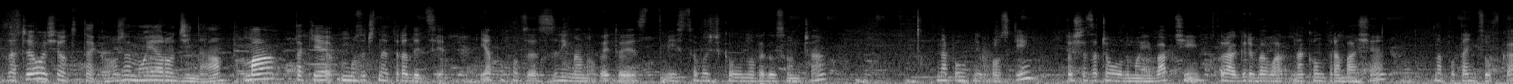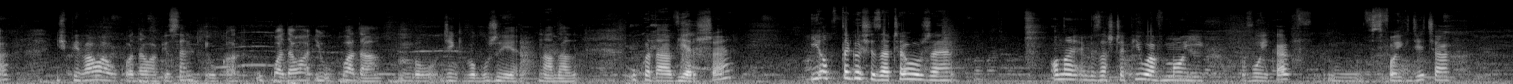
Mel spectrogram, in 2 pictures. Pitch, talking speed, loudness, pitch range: 160 Hz, 135 wpm, -20 LUFS, 150-195 Hz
